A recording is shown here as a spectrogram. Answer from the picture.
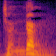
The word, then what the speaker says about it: Chang'an: No sé si está bien pronunciado. Chang'an, ¿puede ser la marca? – A ver, permíteme. – Chantan. – Chang'an. – Sí, Y el nombre Chang'an directamente.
